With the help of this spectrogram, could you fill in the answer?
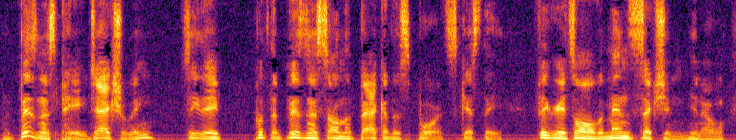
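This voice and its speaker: Guy acting a grumbly old-fashioned retired man in a radio play, kinda husky, folksy, voice goes up and down a lot. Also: fairly low pitch, expressive, moderate pace, a bit bright. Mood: mildly defensive. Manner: rambling, folksy, plain-spoken.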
